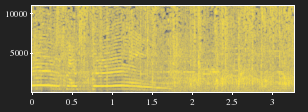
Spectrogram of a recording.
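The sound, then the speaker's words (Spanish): A crowd claps and cheers steadily for a group of pilgrims, including ALS patients, arriving at the Plaza del Obradoiro after walking the Way of St. James from O Cebreiro, with dense, continuous applause and a high shout or whoop rising and falling early on, all at a loud, even level. “Alguna lágrima, pero sobre todo vivas y aplausos recibían al grupo que quiso llegar a la plaza como la mayoría de los peregrinos cruzando el arco de Palacio.”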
